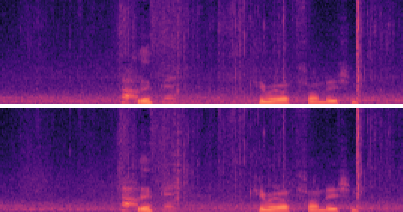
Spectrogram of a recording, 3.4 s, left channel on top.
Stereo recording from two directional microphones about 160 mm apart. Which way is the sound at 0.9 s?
5° right (ahead or behind).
